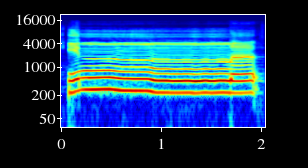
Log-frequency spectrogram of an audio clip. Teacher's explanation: mim bertasydid nih ini baru dia ditahan 2 harokat karena gunnah.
